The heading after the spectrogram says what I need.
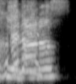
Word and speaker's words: Giordano's: There is an R in there. So Giordano.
